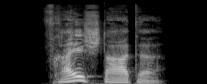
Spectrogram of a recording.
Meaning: dative singular of Freistaat
- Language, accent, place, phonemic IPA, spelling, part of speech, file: German, Germany, Berlin, /ˈfʁaɪ̯ˌʃtaːtə/, Freistaate, noun, De-Freistaate.ogg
